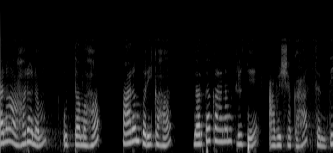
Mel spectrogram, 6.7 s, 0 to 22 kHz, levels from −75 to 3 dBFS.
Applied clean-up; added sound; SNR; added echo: neural mask model Resemble Enhance denoiser.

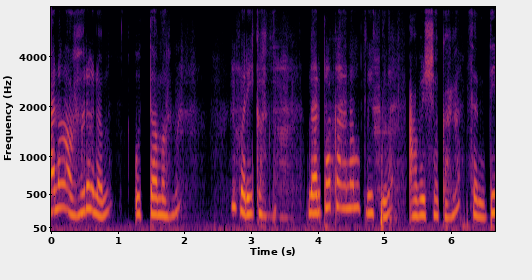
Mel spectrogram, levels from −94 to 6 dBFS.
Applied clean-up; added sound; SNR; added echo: neural diffusion model UNIVERSE++.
